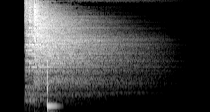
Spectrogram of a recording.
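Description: Game sound effect of a cymbal-like crash about half a second in, with a low thump just after, ringing away over about three seconds. It marks the round ending without a win.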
